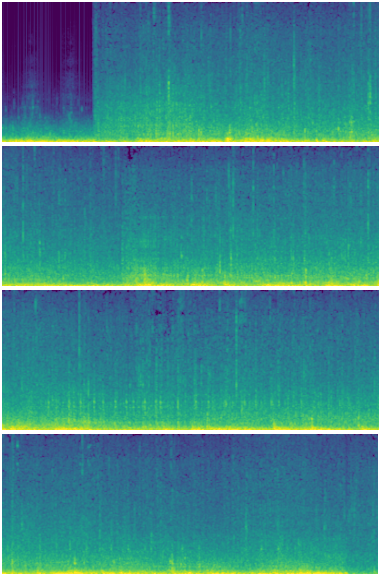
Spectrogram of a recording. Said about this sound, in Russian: Пасмурный день. Льет дождь.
